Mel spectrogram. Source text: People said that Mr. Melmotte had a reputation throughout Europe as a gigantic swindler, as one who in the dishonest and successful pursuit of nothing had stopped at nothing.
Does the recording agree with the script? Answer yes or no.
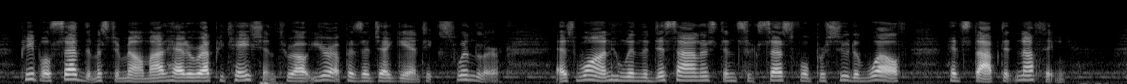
no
